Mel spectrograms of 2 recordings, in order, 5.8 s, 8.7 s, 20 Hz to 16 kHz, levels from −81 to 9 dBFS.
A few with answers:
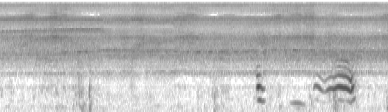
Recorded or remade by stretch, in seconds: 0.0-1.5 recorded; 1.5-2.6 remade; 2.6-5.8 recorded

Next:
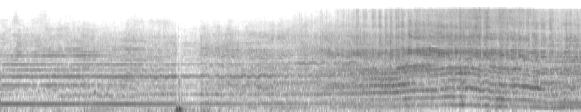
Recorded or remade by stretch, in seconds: 0.0-5.2 recorded; 5.2-7.6 remade; 7.6-8.7 recorded

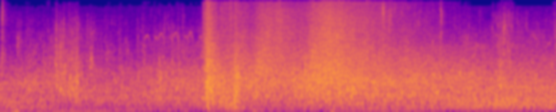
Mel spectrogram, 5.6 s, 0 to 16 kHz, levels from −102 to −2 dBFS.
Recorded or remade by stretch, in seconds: 0.0-3.6 recorded; 3.6-4.7 remade; 4.7-5.6 recorded

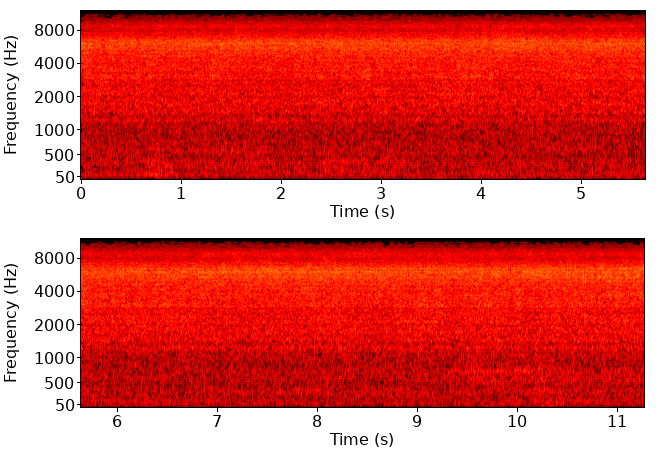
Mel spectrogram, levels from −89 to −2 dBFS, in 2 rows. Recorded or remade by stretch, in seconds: 0.0-11.3 recorded

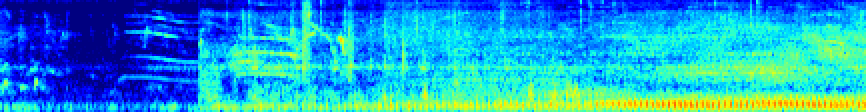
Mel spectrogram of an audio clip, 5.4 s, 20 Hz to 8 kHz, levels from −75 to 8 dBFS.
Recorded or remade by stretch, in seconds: 0.0-5.4 recorded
